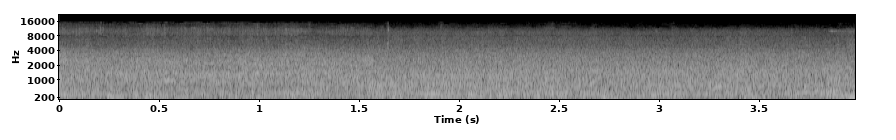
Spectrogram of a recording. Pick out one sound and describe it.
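Small model train wheels rumble and click along the tracks.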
